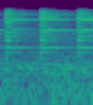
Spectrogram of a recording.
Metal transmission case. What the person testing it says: Solid ang tunog niya. Pagkabasag yan, iba ang tunog.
